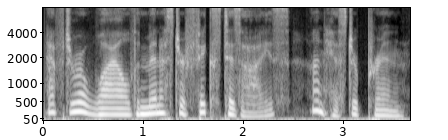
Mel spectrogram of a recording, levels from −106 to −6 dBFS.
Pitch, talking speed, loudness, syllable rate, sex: 170 Hz, 165 wpm, -15 LUFS, 5.4 syllables/s, female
